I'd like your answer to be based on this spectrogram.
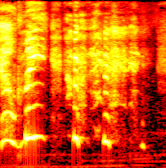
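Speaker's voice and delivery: very high, laughing, squealing plea.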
